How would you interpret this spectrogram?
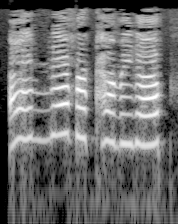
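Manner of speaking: put-on playful girl boasting from inside the tree; Pippi's voice. A narrator's reading.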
